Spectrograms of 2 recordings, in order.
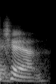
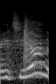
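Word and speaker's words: Achane: Achan.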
